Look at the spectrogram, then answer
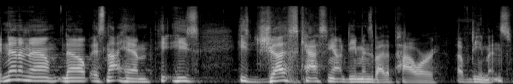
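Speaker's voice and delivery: ordinary delivery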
